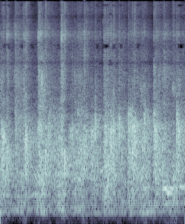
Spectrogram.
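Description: Applause at a charter signing ceremony in Togo: a room of people clapping continuously and briskly for a couple of seconds, with some voices mixed in.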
